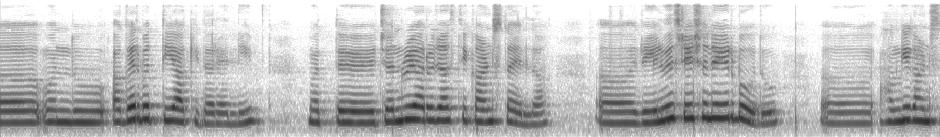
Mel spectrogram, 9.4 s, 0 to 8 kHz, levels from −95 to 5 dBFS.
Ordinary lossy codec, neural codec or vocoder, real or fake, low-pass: none; none; real; 7.2 kHz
